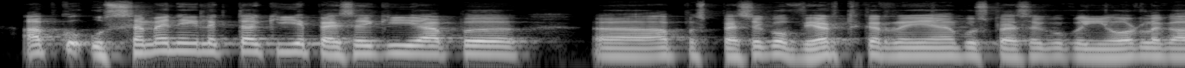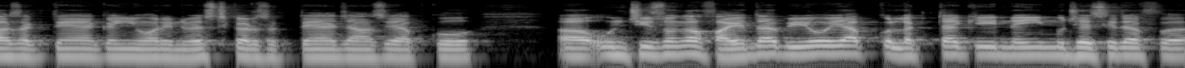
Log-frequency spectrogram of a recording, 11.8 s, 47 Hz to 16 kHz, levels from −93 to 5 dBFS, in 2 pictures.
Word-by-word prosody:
आपको 410 Hz, -, +3 dB
उस -, -, +2 dB
समय 185 Hz, +3 st, +5 dB
नहीं 205 Hz, -1 st, +2 dB
लगता 195 Hz, 0 st, +3 dB
कि 190 Hz, -, -2 dB
ये -, -, +5 dB
पैसे 150 Hz, +2 st, +4 dB
की 170 Hz, -1 st, +2 dB
आप 155 Hz, +1 st, -4 dB
अ, 160 Hz, -, 0 dB
आप 135 Hz, +1 st, 0 dB
उस 140 Hz, -, -7 dB
पैसे 140 Hz, +4 st, +2 dB
को 155 Hz, 0 st, +1 dB
व्यर्थ 140 Hz, +5 st, +4 dB
कर 150 Hz, -, +2 dB
रहे 140 Hz, 0 st, +1 dB
हैं, 135 Hz, 0 st, +3 dB
आप 140 Hz, 0 st, -4 dB
उस 140 Hz, 0 st, -4 dB
पैसे 125 Hz, +2 st, 0 dB
को 135 Hz, +1 st, -8 dB
कहीं 125 Hz, -2 st, -2 dB
और 135 Hz, +1 st, -1 dB
लगा 130 Hz, -1 st, +1 dB
सकते 125 Hz, +1 st, -6 dB
हैं, 125 Hz, -1 st, -3 dB
कहीं 125 Hz, 0 st, -5 dB
और -, -, -5 dB
इन्वेस्ट 120 Hz, +1 st, -5 dB
कर 120 Hz, -, -1 dB
सकते 120 Hz, 0 st, -8 dB
हैं, 120 Hz, 0 st, -2 dB
जहाँ 120 Hz, -1 st, -4 dB
से -, -, -2 dB
आपको 115 Hz, 0 st, -5 dB, 0.5 s
अ, 130 Hz, -, +2 dB
उन 145 Hz, +2 st, -2 dB
चीज़ों 150 Hz, +1 st, -1 dB
का 160 Hz, -, +3 dB
फ़ायदा 130 Hz, +4 st, +1 dB
भी 150 Hz, -1 st, -2 dB
हो 160 Hz, +1 st, +1 dB
या 160 Hz, 0 st, +3 dB
आपको 160 Hz, 0 st, -3 dB
लगता 135 Hz, +2 st, -2 dB
है 150 Hz, -, +1 dB
कि, 150 Hz, 0 st, -2 dB
"नहीं, 145 Hz, 0 st, -1 dB
मुझे 140 Hz, 0 st, -1 dB
सिर्फ़ 140 Hz, -1 st, -3 dB
140 Hz, 265 wpm, -22 LUFS, 125-155 Hz, 0.5 s, समय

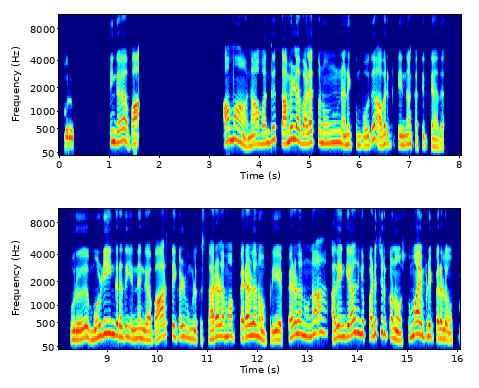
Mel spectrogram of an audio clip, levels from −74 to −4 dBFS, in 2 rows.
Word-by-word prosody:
1 155 Hz, -1 st, 0 dB, 0.8 s
நீங்க 225 Hz, -1 st, +1 dB, 0.3 s
வா. 195 Hz, -, +6 dB, 1.8 s
ஆமா. 260 Hz, +1 st, +2 dB, 0.3 s
நான் 190 Hz, +2 st, -1 dB
வந்து 215 Hz, +6 st, -2 dB, 0.2 s
தமிழ 250 Hz, +8 st, +4 dB, 0.2 s
வளர்க்கணுன்னு 220 Hz, 0 st, -1 dB
நினைக்கும்போது, 170 Hz, -2 st, -4 dB
அவருகிட்டருந்து 175 Hz, -1 st, -3 dB
தான் 190 Hz, -1 st, -6 dB
கத்துக்கிட்டேன் 145 Hz, -3 st, -6 dB
அத. 135 Hz, +1 st, -7 dB, 0.6 s
1 160 Hz, 0 st, +2 dB, 0.3 s
மொழிங்கிறது 235 Hz, 0 st, +2 dB
என்னங்க? 175 Hz, -1 st, -1 dB, 0.2 s
வார்த்தைகள் 220 Hz, 0 st, +1 dB
உங்களுக்கு 165 Hz, -4 st, -4 dB
சரளமா 220 Hz, +6 st, +2 dB, 0.2 s
பெரளணும் 220 Hz, -2 st, +3 dB
அப்பிடியே. 155 Hz, +4 st, -1 dB, 0.2 s
பெரளணுன்னா, 245 Hz, +3 st, +1 dB, 0.3 s
அத -, -, +1 dB
எங்கேயாவது 240 Hz, +7 st, +2 dB
நீங்க 270 Hz, -2 st, -1 dB
படிச்சிருக்கணும். 215 Hz, -, 0 dB
சும்மா 235 Hz, +7 st, +3 dB
எப்பிடி 220 Hz, 0 st, 0 dB
பெரளும்? 165 Hz, -5 st, +2 dB
205 Hz, 110 wpm, -21 LUFS, 175-230 Hz, 1.8 s, வா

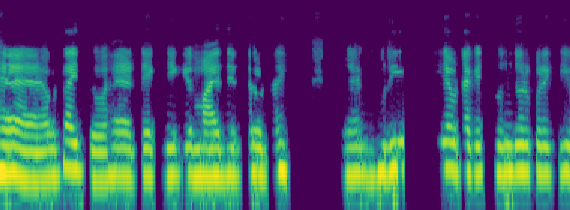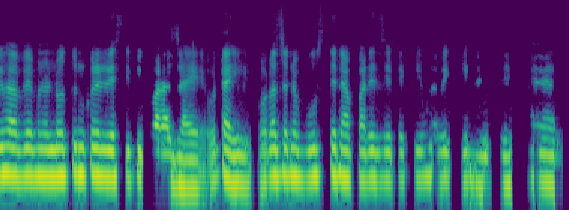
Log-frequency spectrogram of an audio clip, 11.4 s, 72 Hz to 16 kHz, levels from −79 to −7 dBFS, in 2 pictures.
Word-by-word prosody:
হ্যাঁ 185 Hz, -3 st, +8 dB, 0.2 s
ওটাই 200 Hz, +4 st, +4 dB
তো -, -, -2 dB, 0.2 s
হ্যাঁ 180 Hz, -1 st, +3 dB
টেকনিক 175 Hz, 0 st, 0 dB
এ -, -, +2 dB
মায়েদের 175 Hz, 0 st, +4 dB
তো -, -, -8 dB
ওটাই 180 Hz, +3 st, +1 dB, 0.6 s
এহ 180 Hz, -, +2 dB, 0.2 s
ঘুরিয়ে-ফিরিয়ে 205 Hz, +1 st, +1 dB
ওটাকে 190 Hz, -1 st, +1 dB
সুন্দর 190 Hz, +1 st, +4 dB
করে 185 Hz, -1 st, +2 dB
কিভাবে 180 Hz, -2 st, +1 dB
মানে 170 Hz, -1 st, +1 dB
নতুন 175 Hz, +1 st, -1 dB
করে 180 Hz, -1 st, +2 dB
রেসিপি 165 Hz, -1 st, -3 dB
করা 155 Hz, -1 st, -1 dB
যায় 135 Hz, -1 st, -1 dB, 0.2 s
ওটাই। 165 Hz, -2 st, 0 dB, 0.3 s
ওরা 175 Hz, -, -1 dB
যেন 175 Hz, -, 0 dB
বুঝতে 170 Hz, +1 st, -3 dB
না 170 Hz, -, +1 dB
পারে 160 Hz, 0 st, -4 dB
যে 160 Hz, -, -8 dB
এটা 155 Hz, 0 st, -11 dB
কিভাবে 165 Hz, -1 st, -7 dB
কি 155 Hz, -, -9 dB
হইছে। 145 Hz, 0 st, -8 dB, 0.3 s
হ্যাঁ। 155 Hz, -2 st, -4 dB
175 Hz, 175 wpm, -19 LUFS, 165-185 Hz, 0.6 s, হ্যাঁ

